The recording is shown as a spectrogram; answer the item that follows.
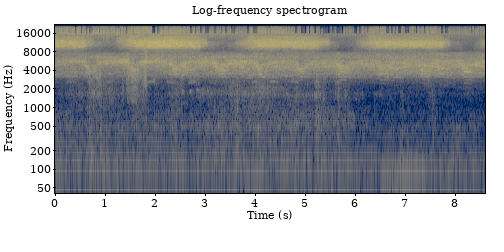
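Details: Cicadas singing at night in a forest near a farm with a fallen tree, Omaha, Nebraska, dated 08 03 2021: a shrill high-pitched buzzing chorus swelling and fading in waves roughly every two seconds, with a softer lower hiss beneath.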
